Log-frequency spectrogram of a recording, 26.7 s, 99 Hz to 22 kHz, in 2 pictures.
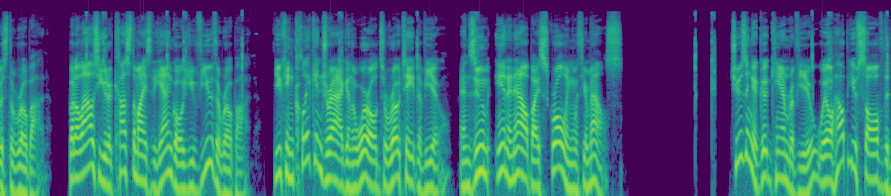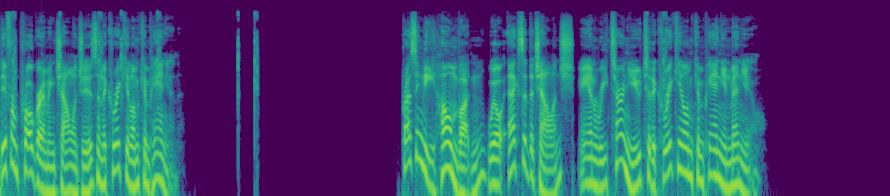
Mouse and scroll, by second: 1.3 click, 2.6 click, 3.5-5.3 drag, 6.1-7.3 drag, 7.3 click, 12.3 click, 13.5 click, 14.1-14.8 drag, 15.0 click, 15.9-16.3 middle drag, 17.0 click, 23.0 click.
